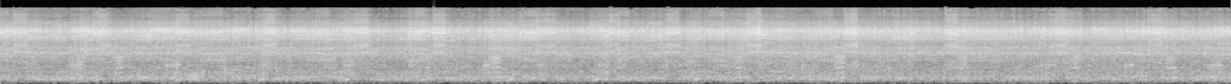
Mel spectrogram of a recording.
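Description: A start line full of classic two-stroke motocross bikes running together, engines idling and blipping their throttles while waiting for the start, a steady dense din with no single machine standing out.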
